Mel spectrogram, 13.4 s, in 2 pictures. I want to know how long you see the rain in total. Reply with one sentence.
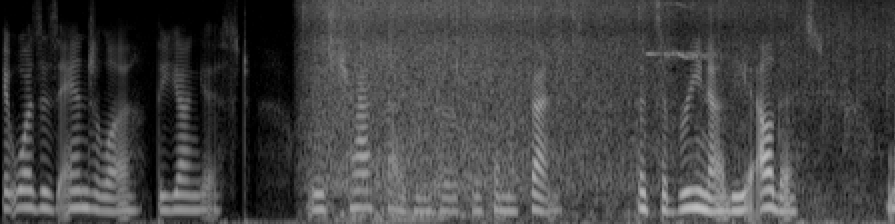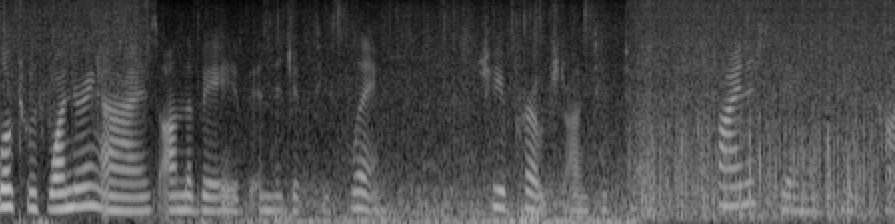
You can hear the rain for 11 seconds altogether.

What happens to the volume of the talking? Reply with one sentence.
The loudness of the talking goes up, then down.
